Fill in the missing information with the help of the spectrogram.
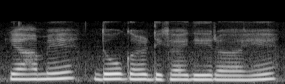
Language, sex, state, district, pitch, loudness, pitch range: Hindi, female, Arunachal Pradesh, Lower Dibang Valley, 240 Hz, -12 LUFS, 220-245 Hz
